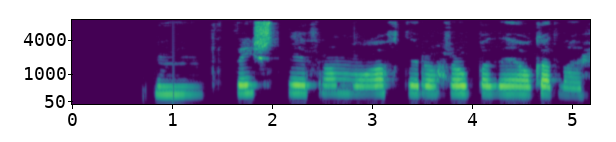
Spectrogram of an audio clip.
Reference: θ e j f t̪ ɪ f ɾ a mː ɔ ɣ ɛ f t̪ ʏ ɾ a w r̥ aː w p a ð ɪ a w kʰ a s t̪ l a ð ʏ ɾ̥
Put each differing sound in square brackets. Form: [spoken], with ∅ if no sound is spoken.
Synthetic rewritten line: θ e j [s] t̪ ɪ f ɾ a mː ɔ ɣ [a] f t̪ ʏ ɾ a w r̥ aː w p a ð ɪ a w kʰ a [∅] t̪ l a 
